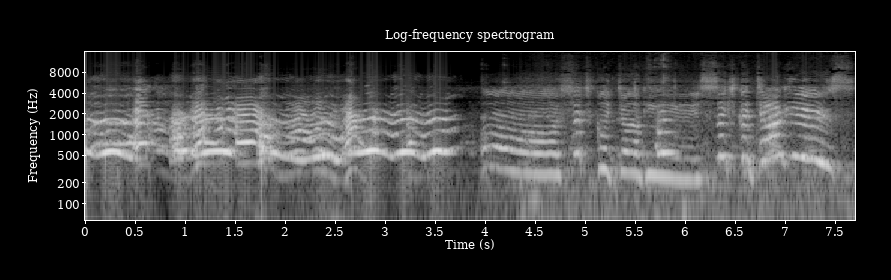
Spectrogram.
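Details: Siberian Husky sled dogs, two of them, join a person in group singing: wavy howls and yips fill the first half, then a lower steady human-like tone with fading howls and soft voices.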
